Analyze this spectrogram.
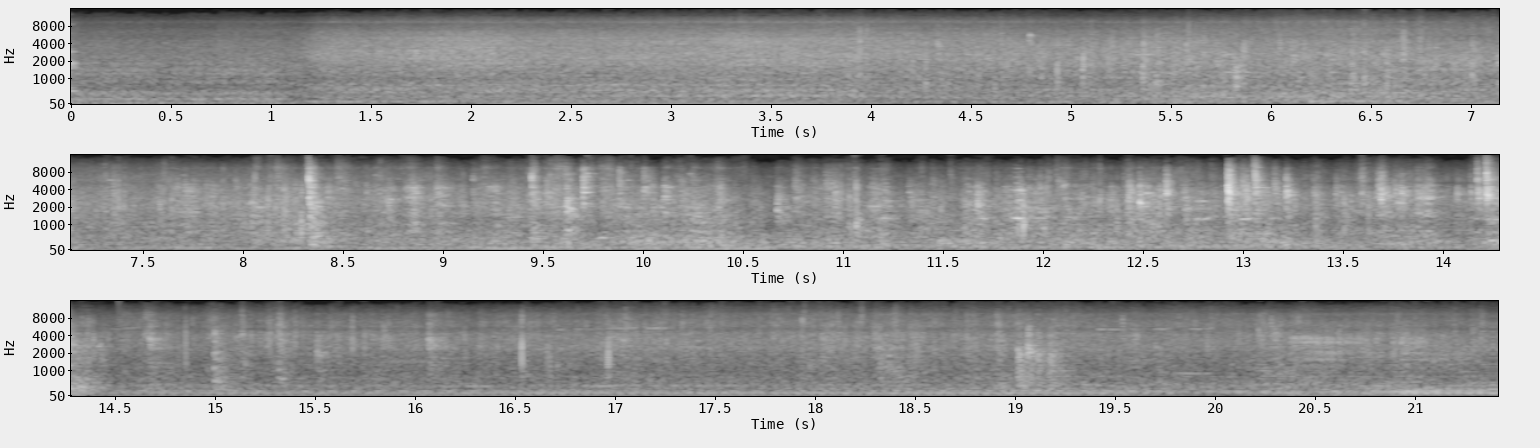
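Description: A truck's diesel engine rumbles steadily.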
